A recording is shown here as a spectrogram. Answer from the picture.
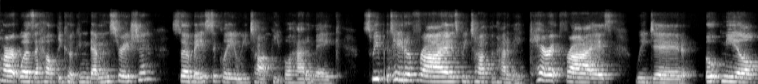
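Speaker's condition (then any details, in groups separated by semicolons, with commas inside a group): No condition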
